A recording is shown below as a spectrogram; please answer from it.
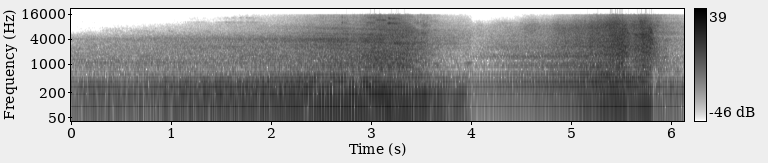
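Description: Triumph Speed Twin 1200 motorcycles, parallel twins with a 270-degree crank, riding past on the road. The engine note builds to its loudest about three seconds in, cuts off suddenly about four seconds in, and builds again on a second pass.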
